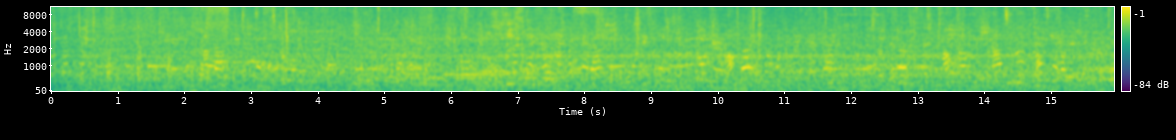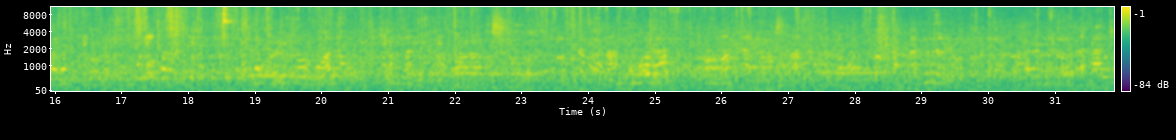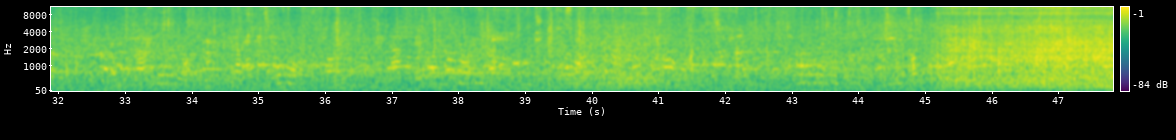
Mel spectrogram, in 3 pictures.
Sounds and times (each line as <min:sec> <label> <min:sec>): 0:00.0 people walking out of the station 0:47.8
0:33.0 omnipresent announcements 0:47.8
0:39.0 trains swishing above 0:43.0
0:43.7 trains swishing above 0:47.8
